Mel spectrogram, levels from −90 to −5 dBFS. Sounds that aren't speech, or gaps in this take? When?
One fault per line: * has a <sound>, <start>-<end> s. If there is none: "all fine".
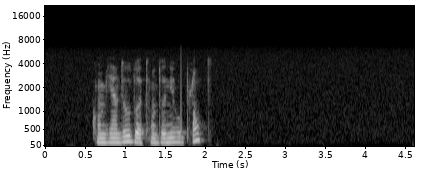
all fine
